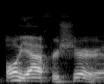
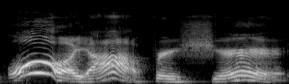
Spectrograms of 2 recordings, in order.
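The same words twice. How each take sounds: First: It is said at a normal quick pace. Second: It is drawn out slowly, words chewed.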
